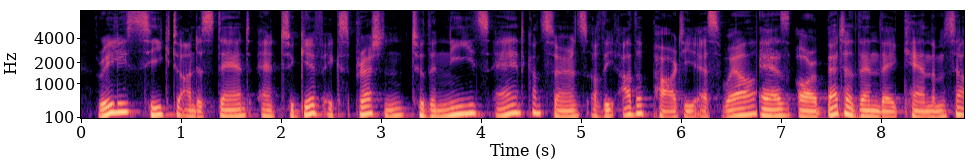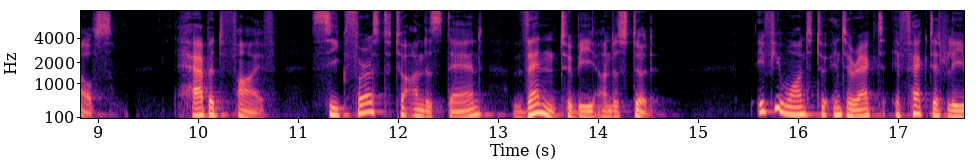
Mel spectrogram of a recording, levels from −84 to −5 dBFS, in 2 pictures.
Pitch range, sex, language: 115-150 Hz, male, English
